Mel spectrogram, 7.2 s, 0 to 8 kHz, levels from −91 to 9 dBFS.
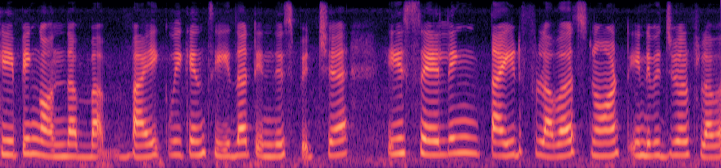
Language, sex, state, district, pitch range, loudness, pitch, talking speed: English, female, Punjab, Fazilka, 220-255 Hz, -16 LUFS, 235 Hz, 150 wpm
